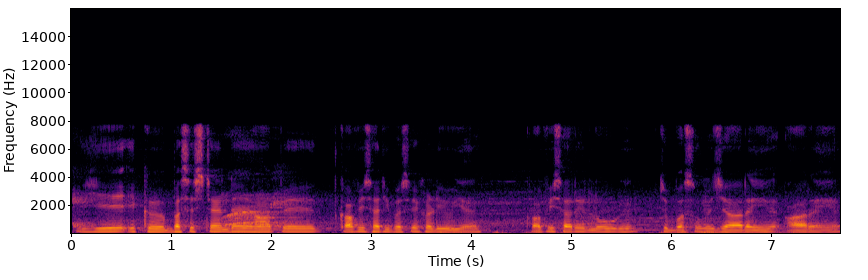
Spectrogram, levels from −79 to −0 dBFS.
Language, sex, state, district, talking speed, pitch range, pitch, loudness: Hindi, male, Bihar, Bhagalpur, 200 wpm, 120-125 Hz, 125 Hz, -25 LUFS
